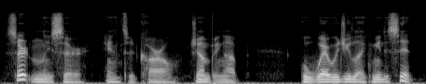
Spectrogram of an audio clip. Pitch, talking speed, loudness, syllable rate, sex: 115 Hz, 185 wpm, -19 LUFS, 5.7 syllables/s, male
